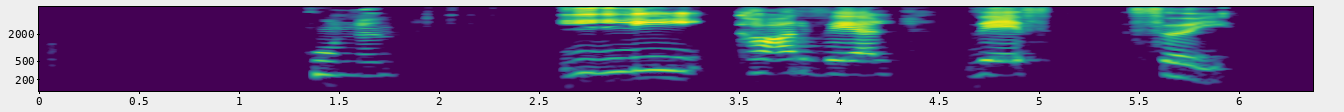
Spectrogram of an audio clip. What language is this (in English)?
Icelandic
